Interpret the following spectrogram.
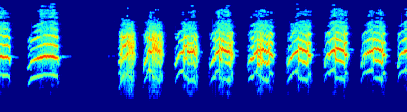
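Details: Cottontail distress squeals used as a predator-hunting lure imitating a wounded rabbit: two drawn-out wavering wails, a pause, then about nine shorter, harsh, quavering squeals in quick succession, clean with no background.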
